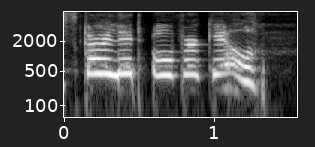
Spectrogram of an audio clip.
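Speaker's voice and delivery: very high, small little-creature voice. Telling another speaker what a name reminds them of: Minions voice. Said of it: "picture the little Minions going".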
